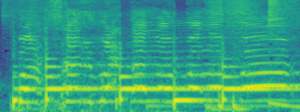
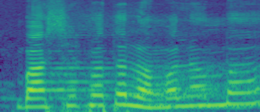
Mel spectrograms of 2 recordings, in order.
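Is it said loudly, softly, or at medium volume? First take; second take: loudly; medium. First: It is said very loudly. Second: It is said at medium volume.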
